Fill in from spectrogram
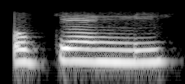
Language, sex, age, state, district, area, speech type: Telugu, female, 18-30, Telangana, Kamareddy, urban, conversation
